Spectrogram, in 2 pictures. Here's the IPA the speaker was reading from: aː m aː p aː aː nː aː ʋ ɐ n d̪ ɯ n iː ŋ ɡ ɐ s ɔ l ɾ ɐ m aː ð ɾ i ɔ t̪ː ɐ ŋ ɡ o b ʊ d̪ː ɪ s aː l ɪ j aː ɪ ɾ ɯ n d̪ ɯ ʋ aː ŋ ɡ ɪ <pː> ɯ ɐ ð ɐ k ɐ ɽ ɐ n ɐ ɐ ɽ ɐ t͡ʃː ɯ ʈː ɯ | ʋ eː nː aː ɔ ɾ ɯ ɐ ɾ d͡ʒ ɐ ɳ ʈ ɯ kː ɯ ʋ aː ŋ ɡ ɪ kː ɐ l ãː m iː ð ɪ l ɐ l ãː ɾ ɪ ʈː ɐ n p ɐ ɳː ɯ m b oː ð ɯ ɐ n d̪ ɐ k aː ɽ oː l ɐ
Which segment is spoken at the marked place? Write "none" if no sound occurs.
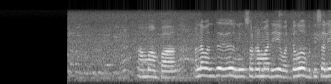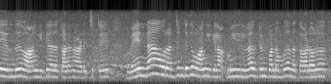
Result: ʈː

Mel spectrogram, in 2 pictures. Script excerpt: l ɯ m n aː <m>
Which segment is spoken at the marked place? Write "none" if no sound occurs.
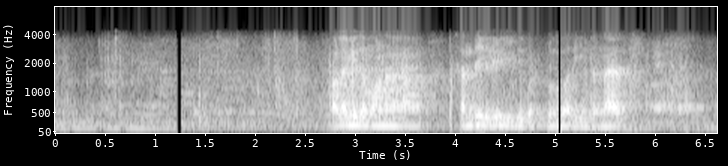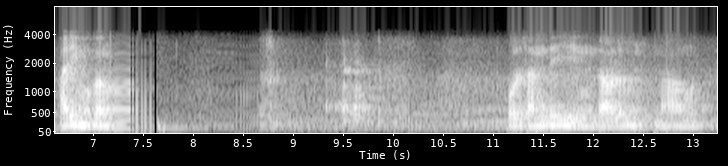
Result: m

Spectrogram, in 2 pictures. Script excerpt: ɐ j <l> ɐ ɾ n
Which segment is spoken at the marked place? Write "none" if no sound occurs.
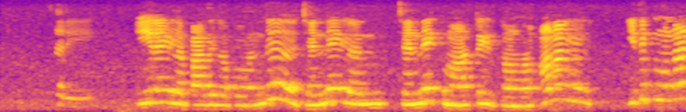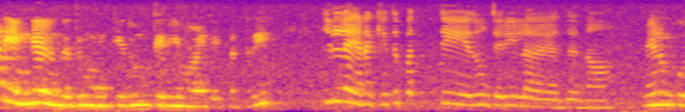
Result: l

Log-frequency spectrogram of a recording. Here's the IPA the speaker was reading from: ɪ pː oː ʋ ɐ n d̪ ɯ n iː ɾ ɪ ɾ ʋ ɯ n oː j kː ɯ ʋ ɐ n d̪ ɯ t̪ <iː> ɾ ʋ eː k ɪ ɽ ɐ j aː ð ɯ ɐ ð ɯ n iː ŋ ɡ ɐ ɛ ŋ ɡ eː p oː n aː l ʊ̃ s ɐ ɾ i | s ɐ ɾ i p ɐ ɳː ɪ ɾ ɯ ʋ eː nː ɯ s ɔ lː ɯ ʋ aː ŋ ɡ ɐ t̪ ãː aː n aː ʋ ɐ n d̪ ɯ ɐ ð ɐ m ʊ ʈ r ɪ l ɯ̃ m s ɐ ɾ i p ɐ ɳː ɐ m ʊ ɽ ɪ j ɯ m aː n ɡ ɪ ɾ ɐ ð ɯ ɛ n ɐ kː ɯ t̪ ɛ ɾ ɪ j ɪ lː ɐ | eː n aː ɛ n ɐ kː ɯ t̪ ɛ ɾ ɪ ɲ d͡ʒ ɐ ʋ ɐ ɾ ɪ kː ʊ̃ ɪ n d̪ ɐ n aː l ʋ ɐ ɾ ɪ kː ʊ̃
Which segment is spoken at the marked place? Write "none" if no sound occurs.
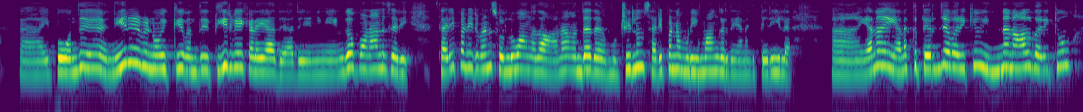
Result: iː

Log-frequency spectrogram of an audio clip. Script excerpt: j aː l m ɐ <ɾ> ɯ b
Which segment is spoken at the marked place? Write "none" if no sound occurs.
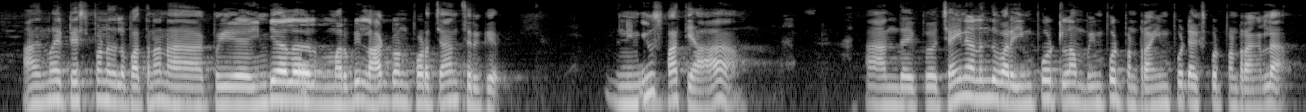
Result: ɾ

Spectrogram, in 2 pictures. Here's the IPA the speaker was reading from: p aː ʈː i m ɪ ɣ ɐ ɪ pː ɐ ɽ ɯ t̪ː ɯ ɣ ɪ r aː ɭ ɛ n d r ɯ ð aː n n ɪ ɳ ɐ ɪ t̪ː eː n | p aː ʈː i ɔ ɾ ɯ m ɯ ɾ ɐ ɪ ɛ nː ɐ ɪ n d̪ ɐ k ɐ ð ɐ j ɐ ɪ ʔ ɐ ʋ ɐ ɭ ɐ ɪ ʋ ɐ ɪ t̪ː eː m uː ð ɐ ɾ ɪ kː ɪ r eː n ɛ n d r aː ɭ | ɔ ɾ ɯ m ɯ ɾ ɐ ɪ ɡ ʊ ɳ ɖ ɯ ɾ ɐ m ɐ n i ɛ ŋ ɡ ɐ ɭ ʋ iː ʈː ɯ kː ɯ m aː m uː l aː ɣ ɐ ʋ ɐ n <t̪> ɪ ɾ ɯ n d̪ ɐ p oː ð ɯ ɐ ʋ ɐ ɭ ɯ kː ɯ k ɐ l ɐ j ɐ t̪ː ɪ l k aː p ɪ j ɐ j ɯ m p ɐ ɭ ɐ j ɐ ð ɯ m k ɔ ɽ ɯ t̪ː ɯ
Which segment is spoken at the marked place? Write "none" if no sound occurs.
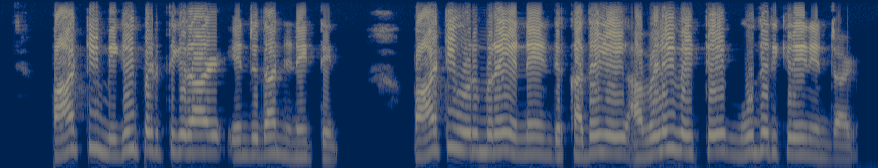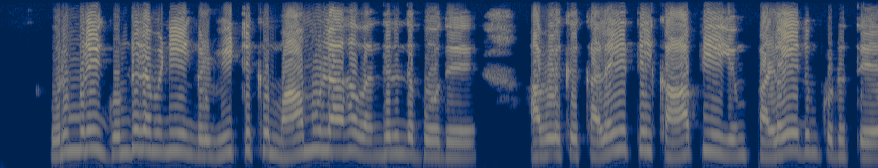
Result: d̪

